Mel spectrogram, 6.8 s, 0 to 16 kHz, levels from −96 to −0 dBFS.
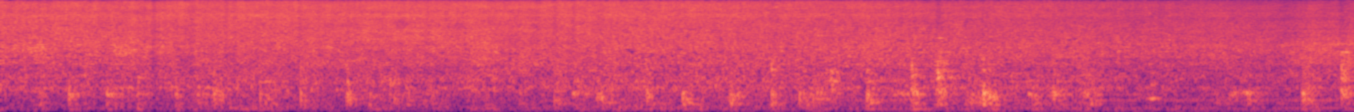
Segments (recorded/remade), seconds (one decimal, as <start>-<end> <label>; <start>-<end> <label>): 0.0-0.6 recorded; 0.6-3.0 remade; 3.0-5.9 recorded; 5.9-6.8 remade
